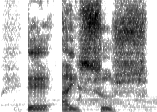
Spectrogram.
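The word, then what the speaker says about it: Ἰησοῦς: Então, Yeshua se transformou em Iesous, pronunciado algo como E-Aisus.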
